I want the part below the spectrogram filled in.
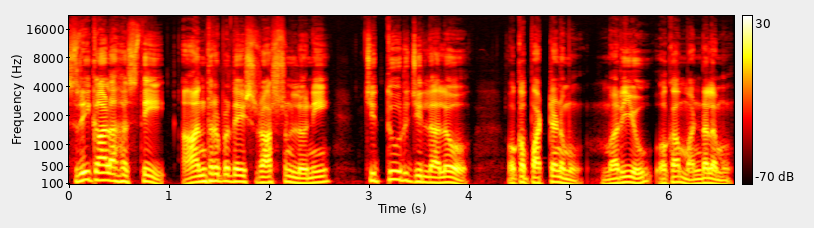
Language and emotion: Telugu, neutral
